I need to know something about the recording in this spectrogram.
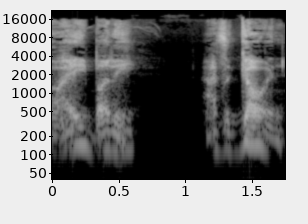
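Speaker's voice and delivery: put-on odd, weird-sounding New York accent. Imitating how he greets a buddy, in a New York accent. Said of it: "he's got like a, a New York accent".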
